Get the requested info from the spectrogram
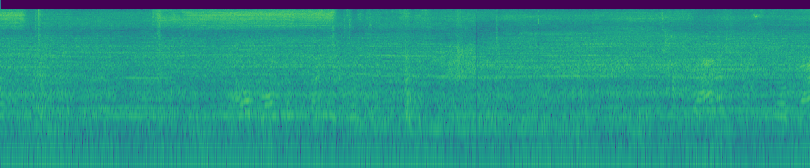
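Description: Truck engine running steadily to drive its mounted hydraulic crane while the boom lifts and swings a clamped stack of concrete blocks.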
